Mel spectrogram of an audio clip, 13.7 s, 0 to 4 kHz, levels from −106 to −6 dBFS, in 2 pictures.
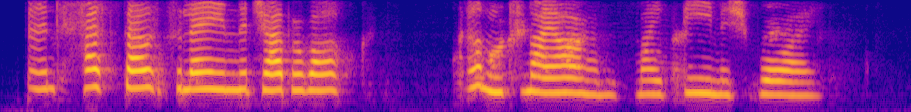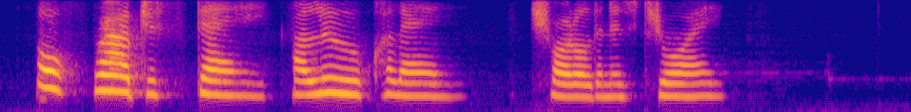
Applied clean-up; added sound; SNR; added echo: neural mask model DeepFilterNet 3.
